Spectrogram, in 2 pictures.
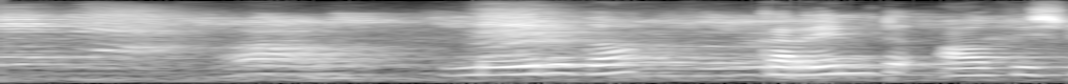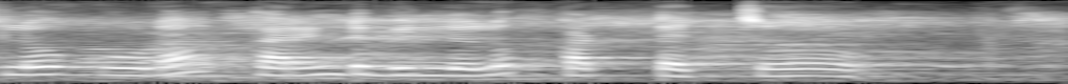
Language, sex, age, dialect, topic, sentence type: Telugu, female, 18-24, Southern, banking, statement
